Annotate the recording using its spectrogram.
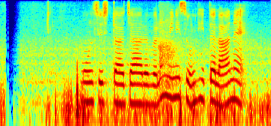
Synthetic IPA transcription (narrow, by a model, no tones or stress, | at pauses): mulsisʈaːd͡ʒaːɾəʋələminisunhit̪əlaːnɛː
